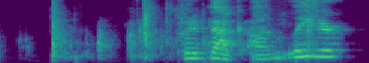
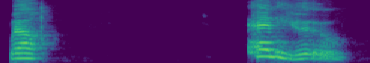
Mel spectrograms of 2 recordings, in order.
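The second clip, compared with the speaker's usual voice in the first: plain reading voice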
